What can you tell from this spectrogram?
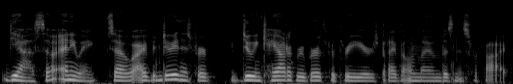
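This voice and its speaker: A woman's voice: lowish voice, creaky, darkish tone, dry recording. A young woman hosting her own podcast, chatting casually and rambling with lots of fillers, getting emotional at times. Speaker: podcast host. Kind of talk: casual solo podcast chat.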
